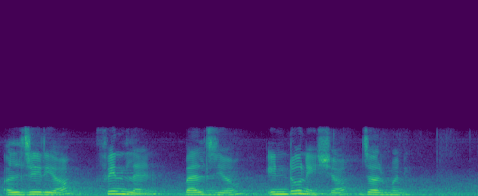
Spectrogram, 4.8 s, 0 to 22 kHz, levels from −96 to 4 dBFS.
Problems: constant background noise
